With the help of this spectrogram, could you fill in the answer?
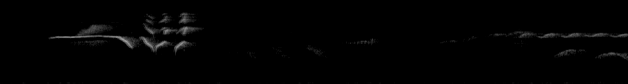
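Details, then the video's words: Wild white-rumped shama in forest: a long clear whistle sliding down into rapid chirps, quieter notes, then sustained high whistles and two lower slurred notes. "murai asli hutan belantara memang beda.!!"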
